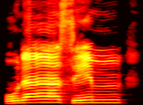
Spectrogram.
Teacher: دو زیر سم، اناسم، سین کو میم کے ساتھ ملانا ہے، میم مشدد ہے تو یہاں غنہ کریں گے، آواز ناک میں چھپائیں گے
